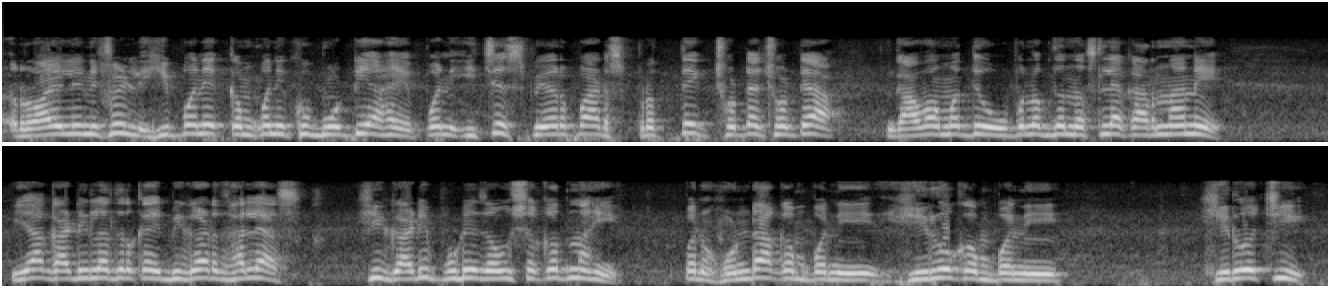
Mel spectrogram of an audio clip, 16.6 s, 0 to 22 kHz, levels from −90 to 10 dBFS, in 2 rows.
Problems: none marked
